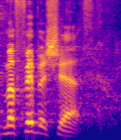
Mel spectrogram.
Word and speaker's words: Mephibosheth: Jonathan's son, now here's a good one for you, Mephibosheth. That's the English pronunciation. In the Hebrew, it's, but in the English, it's Mephibosheth.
